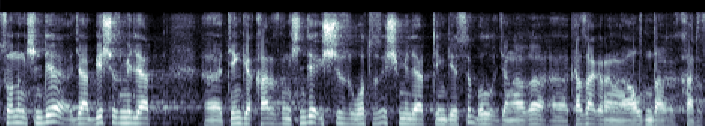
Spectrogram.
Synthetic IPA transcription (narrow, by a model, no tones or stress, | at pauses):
so̞nəɴɪʃɪnd̪e̞ʒɑɴɑbe̞sʒ̥ʏzmilʲˠiaɾd̪̚ | ət̪ʰe̞ŋɡʲe̞qʰɑɾəzd̪əɴɪʃɪnd̪e̞ʏʃʒ̥ʏzwo̞t̪ʰəzʏʃmilˠjiard̪̚t̪ʰe̞ŋɡʲe̞sɪbʊlˠʒɑɴɑʁəkʰazaɡɾanəɴɑlˠd̪ənd̪ɑʁəqʰɑɾəz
